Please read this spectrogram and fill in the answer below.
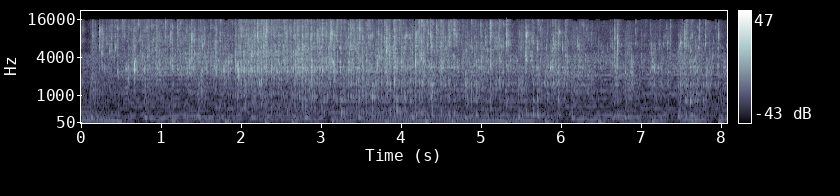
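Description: Celery juice pouring in a steady stream from a juicer jug through a stainless steel mesh strainer into a bowl, easing slightly near the end. Background music plays underneath.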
